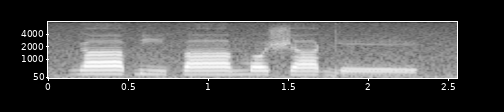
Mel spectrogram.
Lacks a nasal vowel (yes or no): yes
